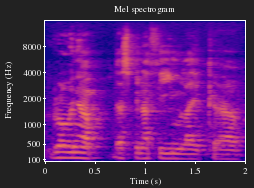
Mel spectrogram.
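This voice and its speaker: A man's voice: mid-range voice, little pitch movement, moderate pace. Young Swedish-native man, guest, hesitant and filler-heavy, echoey room with faint hiss. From Sweden. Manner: hesitant, many fillers and restarts. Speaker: podcast guest. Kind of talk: casual conversation.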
